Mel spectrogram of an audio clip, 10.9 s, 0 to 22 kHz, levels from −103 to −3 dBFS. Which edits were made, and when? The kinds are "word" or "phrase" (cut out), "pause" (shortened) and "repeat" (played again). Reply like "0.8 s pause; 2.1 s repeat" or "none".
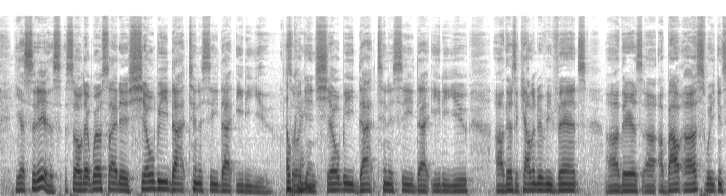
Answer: none

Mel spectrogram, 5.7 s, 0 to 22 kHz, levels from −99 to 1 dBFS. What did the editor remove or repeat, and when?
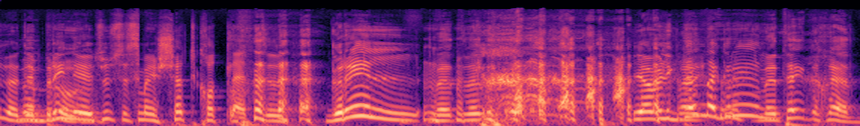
0.9 s word; 4.5 s word

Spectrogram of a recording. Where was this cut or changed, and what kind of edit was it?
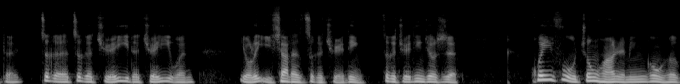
3.7 s pause

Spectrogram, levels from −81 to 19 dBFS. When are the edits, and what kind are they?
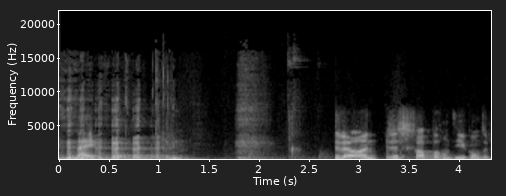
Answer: none

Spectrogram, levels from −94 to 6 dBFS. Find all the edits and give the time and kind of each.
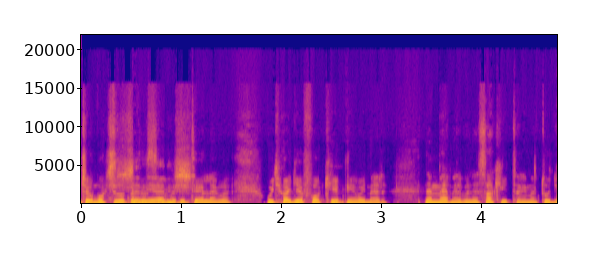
2.9 s word; 3.7 s word

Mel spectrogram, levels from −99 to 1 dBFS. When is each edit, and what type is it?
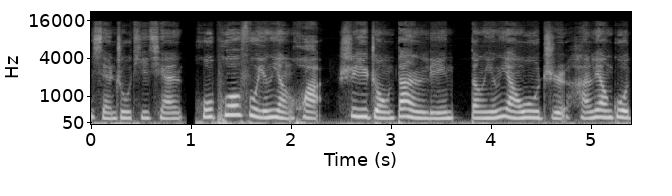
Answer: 1.0 s pause

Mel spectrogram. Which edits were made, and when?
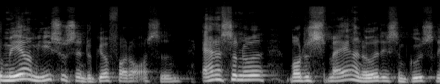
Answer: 1.9 s pause

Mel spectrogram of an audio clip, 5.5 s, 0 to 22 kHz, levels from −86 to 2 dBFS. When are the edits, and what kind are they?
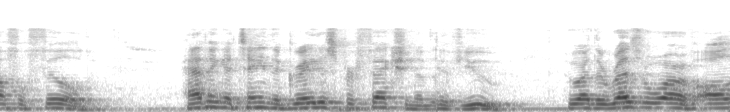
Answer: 3.3 s word

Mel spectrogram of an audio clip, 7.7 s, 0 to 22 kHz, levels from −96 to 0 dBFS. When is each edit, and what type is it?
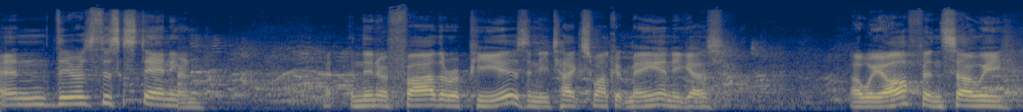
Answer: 0.9 s word; 1.3 s word; 4.5 s word

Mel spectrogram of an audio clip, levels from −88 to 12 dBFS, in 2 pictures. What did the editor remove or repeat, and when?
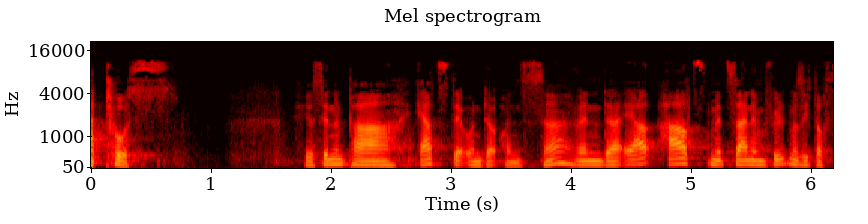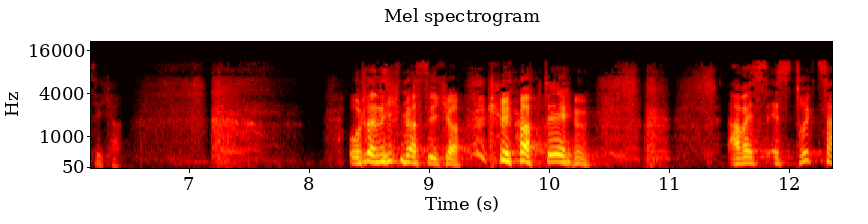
5.6 s phrase

